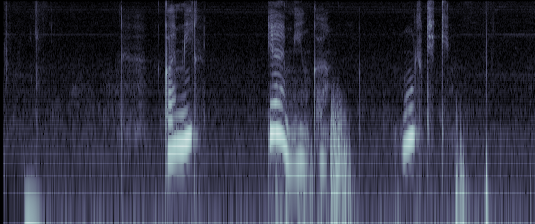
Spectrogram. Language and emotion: Russian, sad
